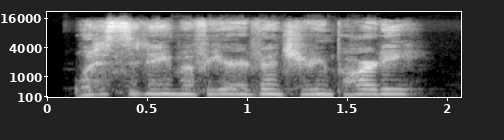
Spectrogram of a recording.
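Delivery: hushed whisper. Game master voicing the prince, asking the players an aside: whispering. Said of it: "he kind of whispers to you guys".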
